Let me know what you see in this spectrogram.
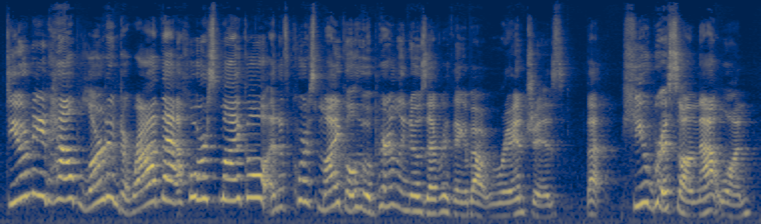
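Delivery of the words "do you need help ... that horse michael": mock helpful kid voice. Tommy's offer voiced in retelling.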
